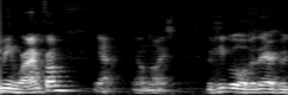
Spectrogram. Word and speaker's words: Illinois: Yeah, Illinois. The people over there who don't believe in. The S is silent.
